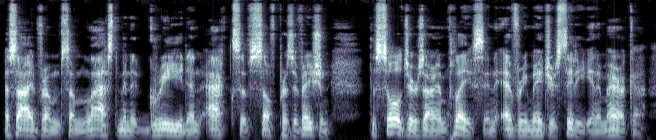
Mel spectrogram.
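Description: A man voicing a cold, composed conspirator in an audiobook, deferential yet unafraid as he addresses his dark master. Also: low-pitched, normal speed. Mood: businesslike. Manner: cool, deferential yet unafraid, matter-of-fact. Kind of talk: audiobook dialogue acting.

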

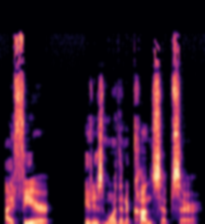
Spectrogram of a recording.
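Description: A cold, composed male conspirator, acted by a male audiobook reader, reports to a dark master. He is deferential yet unafraid and matter-of-fact, with his pitch lifted in emphatic dialogue. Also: animated, a little slow. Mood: calm, insistent.

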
